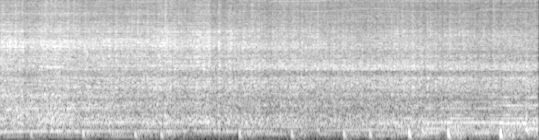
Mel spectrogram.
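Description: A kitchen mixer grinder pulverises onion, tomato, green chilli, garlic and ginger for a chicken marinade, a steady loud whirring grind running continuously with small rattling knocks throughout.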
